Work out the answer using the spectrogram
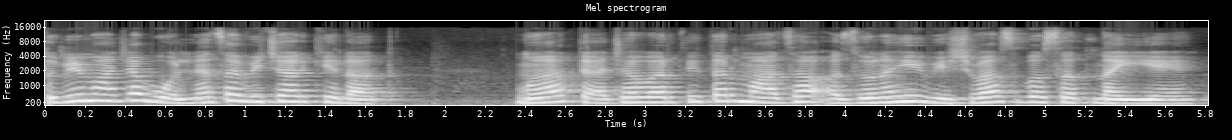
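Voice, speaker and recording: A woman voicing a young female college student who talks in a quick, teasing and pointed way. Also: a little high, dark tone, close to an everyday voice. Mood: spirited.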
